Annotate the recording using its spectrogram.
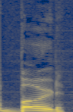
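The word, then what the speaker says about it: bird: जब किसी वर्ड में आई के बाद आर आ जाए तो आई का उच्चारण इसने क्या कर दिया? देखो अ कर दिया। जैसे ये इसे बिल्ड नहीं पढ़ेंगे। इसे पढ़ेंगे बर्ड, shirt, chip, firm, dirty.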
